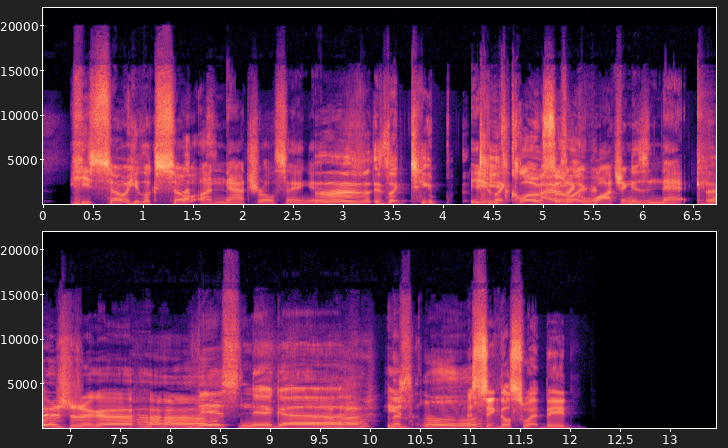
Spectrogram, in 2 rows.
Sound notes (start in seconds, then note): 6.9 stiffly, nervously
